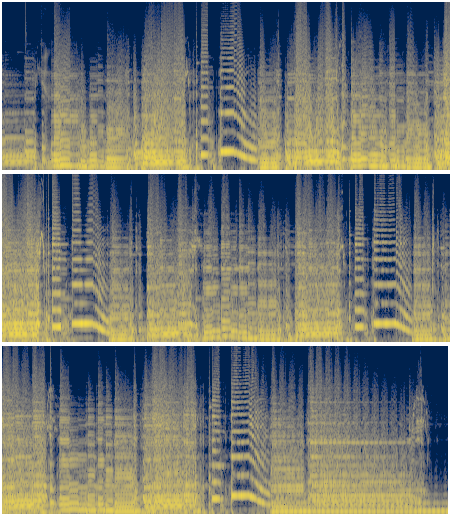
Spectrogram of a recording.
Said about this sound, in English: it makes it kind of sound a bit like a tremolo, but it's kind of funky because it's moving everything up and down per the band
